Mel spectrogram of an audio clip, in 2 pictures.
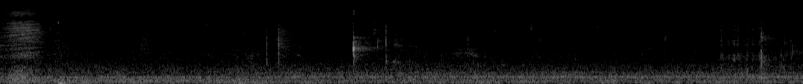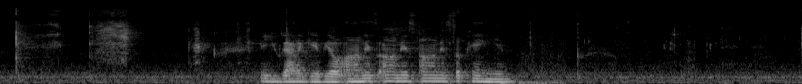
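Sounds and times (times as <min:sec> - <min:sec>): chewing and mouth sounds: 0:01.6 - 0:08.2, 0:13.3 - 0:16.0.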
